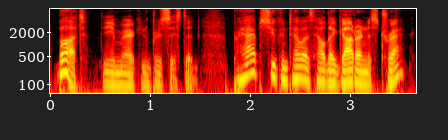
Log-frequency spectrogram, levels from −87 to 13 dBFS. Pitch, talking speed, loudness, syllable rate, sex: 120 Hz, 245 wpm, -20 LUFS, 7.0 syllables/s, male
